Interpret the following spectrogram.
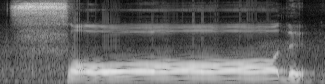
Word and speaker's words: صاد: زا، سین، شین، صاد۔ صاد اور ضاد کو پڑھتے ہوئے سپیلنگ میں جو آخری دال ہے اس پہ حرکت آئے گی: صاد، ضاد، طا ظا عین۔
